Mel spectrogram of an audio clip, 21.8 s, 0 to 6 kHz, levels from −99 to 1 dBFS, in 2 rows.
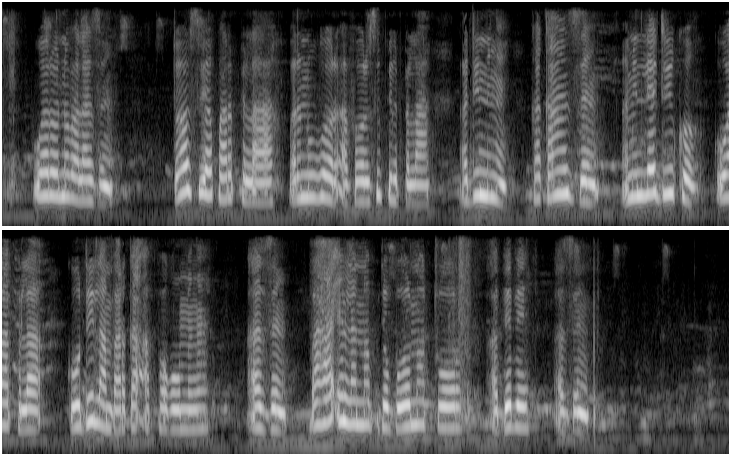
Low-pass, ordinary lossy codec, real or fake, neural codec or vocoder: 5.4 kHz; AAC, 32 kbps; real; none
